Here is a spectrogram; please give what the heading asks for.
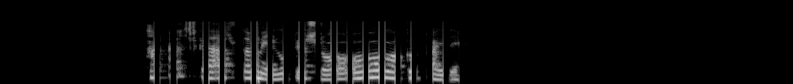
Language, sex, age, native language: Icelandic, female, 11, Icelandic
